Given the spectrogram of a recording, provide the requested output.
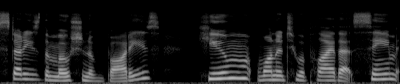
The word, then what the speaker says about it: Hume: David Hume. He later changed the spelling to Hume. Right, because the original Scottish pronunciation, Hume, was constantly being mispronounced by the English.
